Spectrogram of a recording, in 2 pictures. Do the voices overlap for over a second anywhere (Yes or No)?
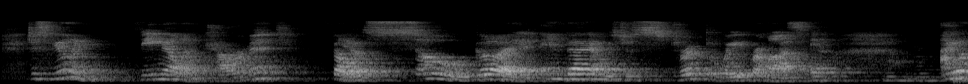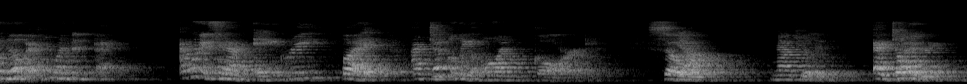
No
